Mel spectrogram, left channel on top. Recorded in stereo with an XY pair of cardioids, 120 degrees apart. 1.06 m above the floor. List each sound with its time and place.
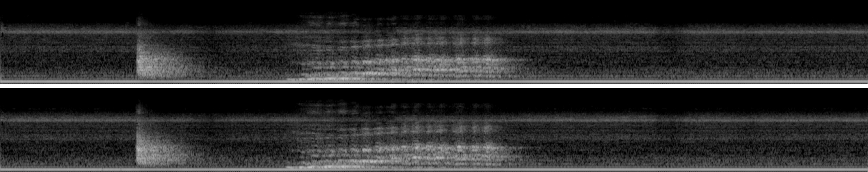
0.0 s a fan: 65° right, 1.0 m
1.4 s a clap: 55° right, 0.7 m
2.9 s laughter: 70° right, 0.9 m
